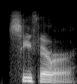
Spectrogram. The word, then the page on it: seafarer: American English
